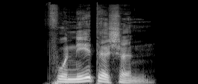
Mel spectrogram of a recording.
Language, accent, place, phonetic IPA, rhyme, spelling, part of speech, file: German, Germany, Berlin, [foˈneːtɪʃn̩], -eːtɪʃn̩, phonetischen, adjective, De-phonetischen.ogg
- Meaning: inflection of phonetisch: 1. strong genitive masculine/neuter singular 2. weak/mixed genitive/dative all-gender singular 3. strong/weak/mixed accusative masculine singular 4. strong dative plural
